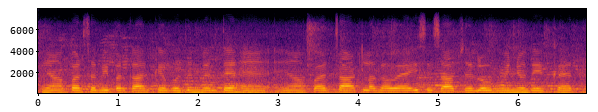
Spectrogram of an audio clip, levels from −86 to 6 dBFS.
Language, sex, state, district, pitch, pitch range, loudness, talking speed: Hindi, female, Rajasthan, Bikaner, 190 Hz, 190-195 Hz, -15 LUFS, 185 wpm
